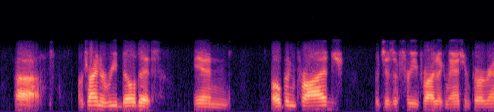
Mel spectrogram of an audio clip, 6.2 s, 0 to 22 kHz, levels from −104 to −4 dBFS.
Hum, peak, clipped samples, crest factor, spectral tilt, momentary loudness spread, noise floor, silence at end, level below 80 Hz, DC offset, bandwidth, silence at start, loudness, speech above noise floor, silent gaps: none; -6 dBFS; under 0.1%; 18 dB; -2 dB/octave; 16 LU; -57 dBFS; 0 s; -70 dBFS; under 0.1%; 5 kHz; 0.2 s; -24 LUFS; 33 dB; none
